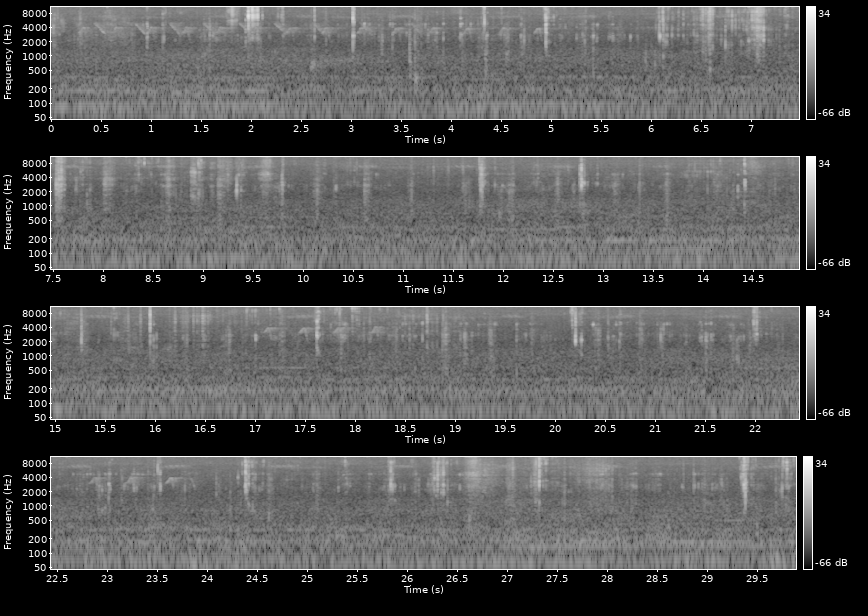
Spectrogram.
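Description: A person eating close to the microphone, chewing and biting, with frequent small crunches and clicks at irregular intervals over a steady low hum.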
